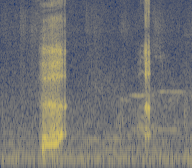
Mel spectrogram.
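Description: Two short, abrupt voiced catches over quiet room noise, typical of hiccups.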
